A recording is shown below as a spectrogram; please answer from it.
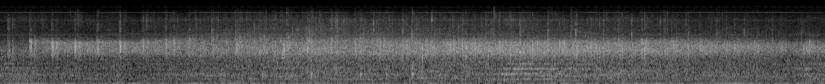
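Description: Audience applauding: a few separate claps right at the start quickly build into full, steady applause, which dies away at the very end.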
